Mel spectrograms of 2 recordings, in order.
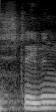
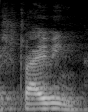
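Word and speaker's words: striving: स्ट्राइविंग, purpose of स्ट्राइविंग, इसे भी लिखिए स्ट्राइविंग, और कुछ स्ट्रीविंग वगैरह नहीं पढ़ना, स्ट्राइविंग।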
